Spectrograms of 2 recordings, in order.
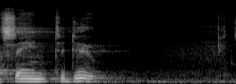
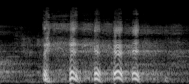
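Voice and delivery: breathy laugh; 9 semitones higher than usual. Real, not acted. Laughing at himself.

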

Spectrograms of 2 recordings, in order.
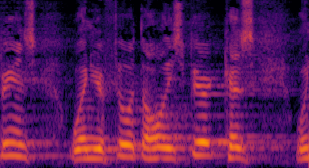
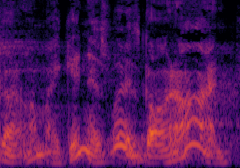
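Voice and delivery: amazed hush; 5 semitones higher, 9 dB quieter than usual. Retold or imitated. Wife sees him laughing.

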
